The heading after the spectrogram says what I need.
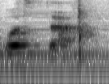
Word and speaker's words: Worcester: Or like Worcester, like we don't say the R. We say Worcester.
